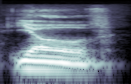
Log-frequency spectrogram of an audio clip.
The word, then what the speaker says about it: Jove: Well, in the Romanized pronunciation of languages, the J or the I makes the same sound. It's like a Y. It's like ya. So Jove is like Yov, right?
